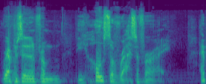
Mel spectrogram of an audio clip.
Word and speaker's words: Rastafari: Just now, we had members of the Royal Bahamas Police Force on, but now we have some representatives from the host of Rastafari. I pronounced that right?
